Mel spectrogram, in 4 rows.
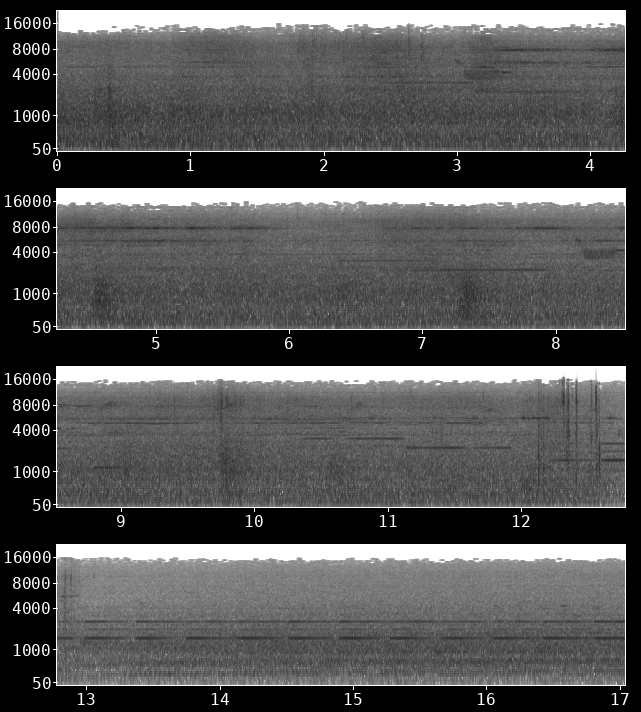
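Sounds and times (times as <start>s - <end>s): train clack: 0.0s - 5.8s, 6.8s - 17.0s
freight train rumbling on rails: 0.0s - 17.0s
high wheel squeals: 2.2s - 13.0s.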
